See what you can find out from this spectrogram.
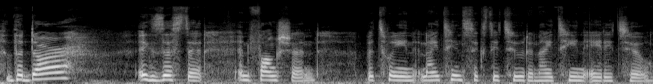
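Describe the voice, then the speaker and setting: Against noticeable background noise, a woman with a New York accent speaks at a fairly slow pace and a medium pitch. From Brooklyn, New York. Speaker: museum curator. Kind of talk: public talk, historical presentation. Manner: conversational, with fillers.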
